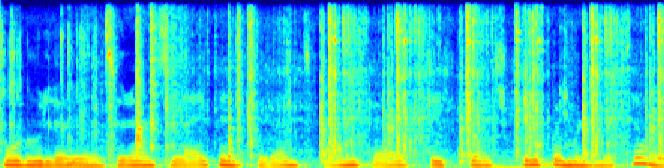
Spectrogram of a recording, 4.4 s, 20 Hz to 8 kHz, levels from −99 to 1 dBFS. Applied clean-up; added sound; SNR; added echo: none; Coin (dropping); 10 dB; none.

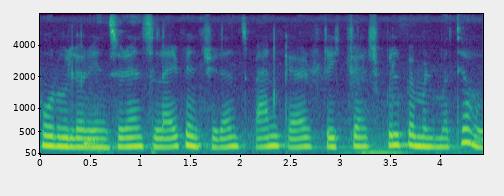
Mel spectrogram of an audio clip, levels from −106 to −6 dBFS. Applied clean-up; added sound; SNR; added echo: none; none; none; none.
